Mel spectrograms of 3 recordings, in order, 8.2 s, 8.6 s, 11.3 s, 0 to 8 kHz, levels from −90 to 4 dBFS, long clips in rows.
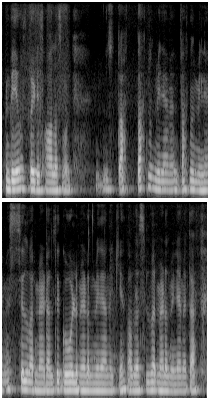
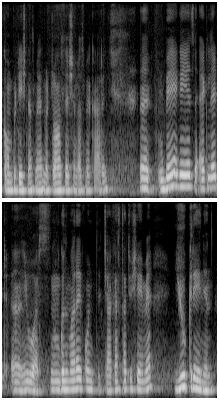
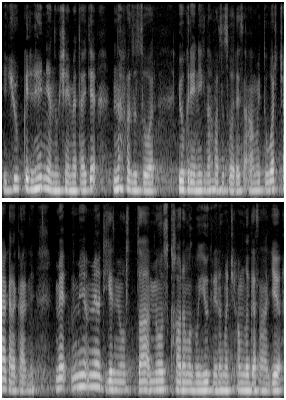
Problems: constant background noise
